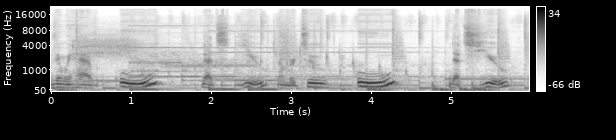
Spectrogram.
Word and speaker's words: yo: So also, guys, some Spanish speakers, they may tend to use it or to pronounce it as Joe, but it's not, it's just yo. And for some English speakers, you guys may say yo, but it's not, it's just yo, all right, in Creole.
